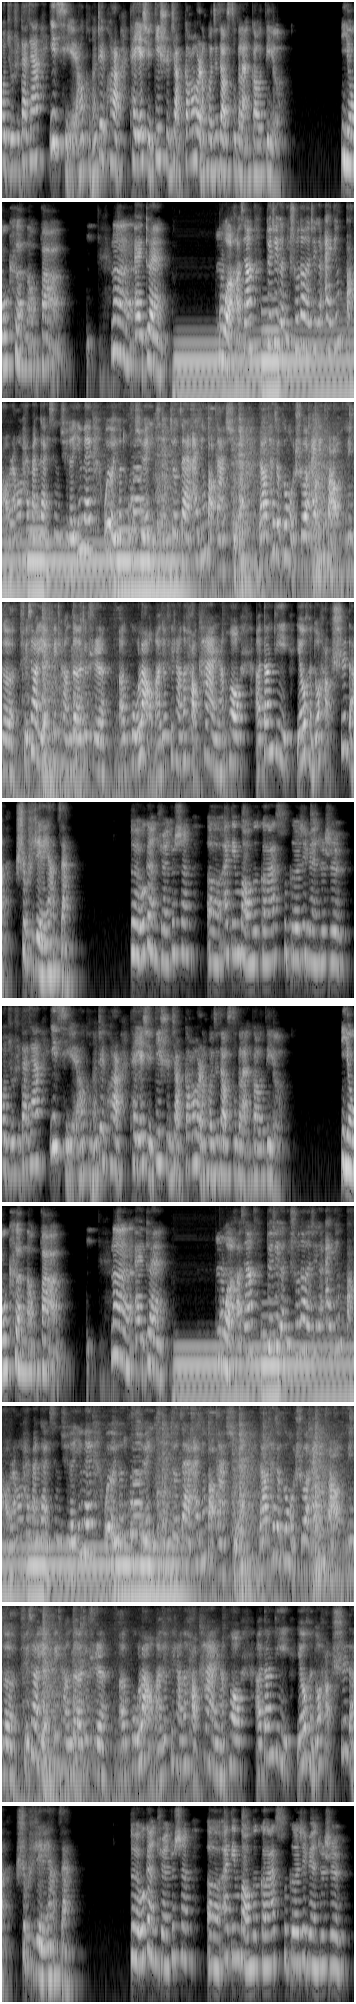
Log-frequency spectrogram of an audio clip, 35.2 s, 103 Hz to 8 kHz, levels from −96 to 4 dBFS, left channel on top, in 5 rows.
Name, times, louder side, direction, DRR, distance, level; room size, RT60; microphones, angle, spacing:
voice 1, 0.0-5.6 9.7-10.3 11.4-29.5, left 3 dB, 85° left, 0.5 m, -24 dB
voice 2, 6.8-8.3 8.7-8.8 9.2-9.7 11.3-11.7 30.7-34.9, right 2 dB, 30° right, 0.5 m, -25 dB
Keyboard (musical), 10.4-18.0, left 2 dB, 80° right, 1.0 m, -24 dB
sound 1, 15.4-25.8, left 2 dB, 70° left, 0.9 m, -32 dB
3.3 x 2.2 x 2.4 m
head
